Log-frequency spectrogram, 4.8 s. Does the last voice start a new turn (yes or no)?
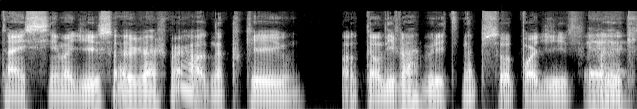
no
